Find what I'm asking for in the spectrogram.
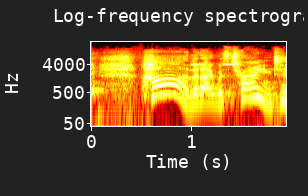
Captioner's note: timer beeps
